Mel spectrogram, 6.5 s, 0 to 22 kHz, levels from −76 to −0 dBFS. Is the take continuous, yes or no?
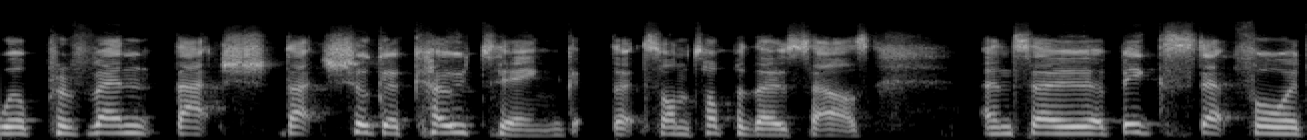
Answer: yes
